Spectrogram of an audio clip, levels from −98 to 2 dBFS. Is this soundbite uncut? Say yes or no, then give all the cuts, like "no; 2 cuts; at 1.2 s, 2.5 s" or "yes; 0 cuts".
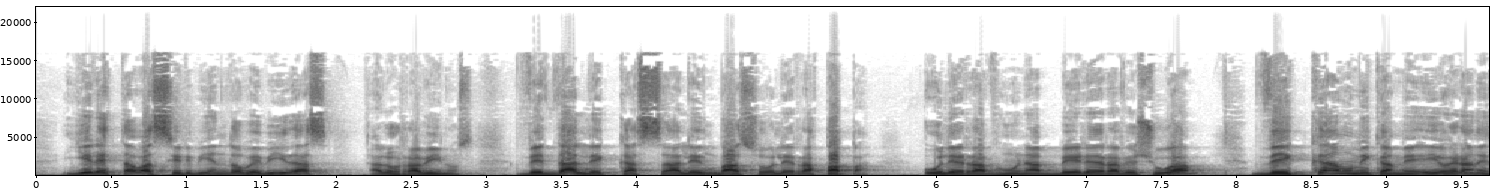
no; 1 cut; at 4.5 s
